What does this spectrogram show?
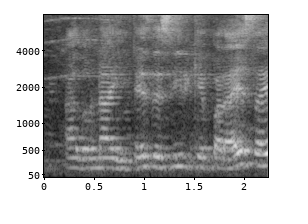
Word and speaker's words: Adonai: Porque cuando vemos nosotros en los rezos el nombre Yud-He, Vav-He, ¿cómo se pronuncia? Adonai.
